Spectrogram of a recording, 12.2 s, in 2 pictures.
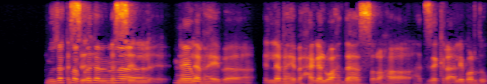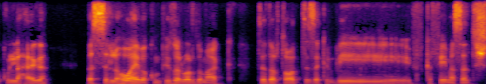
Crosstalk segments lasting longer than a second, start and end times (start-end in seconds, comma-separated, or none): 0.8-2.6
